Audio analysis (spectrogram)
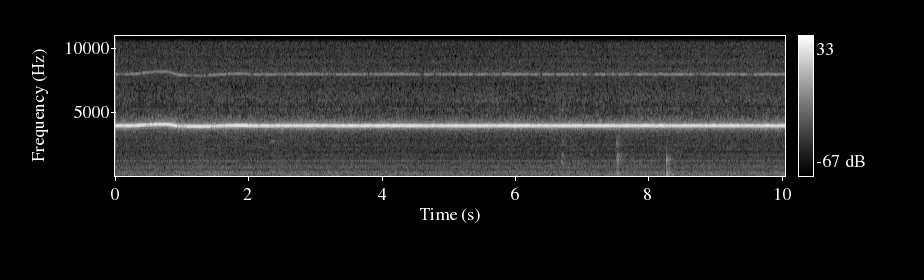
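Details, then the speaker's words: Sony TC-850 reel-to-reel deck, capacitors already replaced, after speed adjustment: clean steady 8 kHz test tone holds pitch without wavering or drift, exactly on speed. "there we go exactly on speed"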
